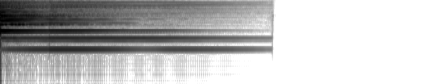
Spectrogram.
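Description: Notification-bell chime sound effect: one bright ding that rings on and fades out, stopping after about a second and a half.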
